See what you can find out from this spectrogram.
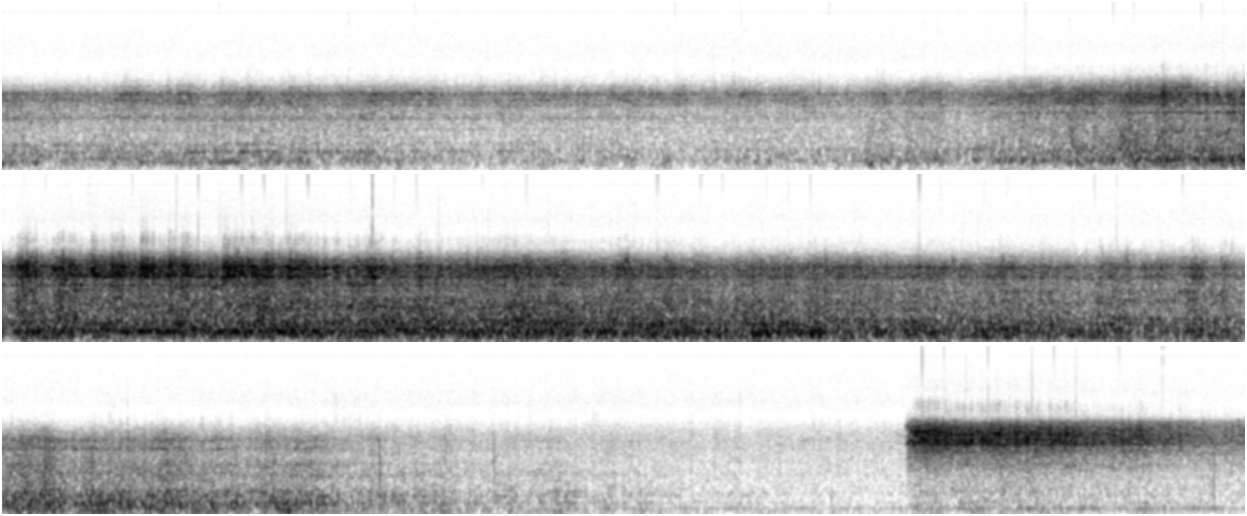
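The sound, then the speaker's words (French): A metro train pulls into a station with a rumbling roar that swells loud, holds, then slowly eases off. An abrupt, brighter high-pitched sound cuts in just before the end. “Déjà, une autre rame entrait.”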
